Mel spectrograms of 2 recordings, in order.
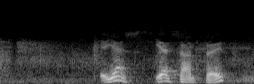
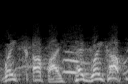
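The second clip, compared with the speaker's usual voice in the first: commanding shout; 11 semitones higher than usual. Acted. Husband shouts at the sleepwalking girl to wake. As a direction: bark her awake.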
